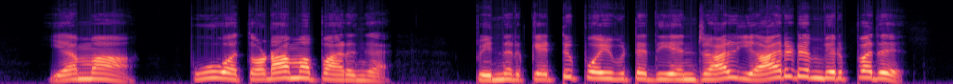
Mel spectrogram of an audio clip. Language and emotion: Tamil, angry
